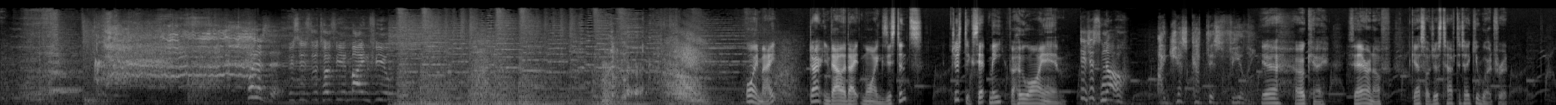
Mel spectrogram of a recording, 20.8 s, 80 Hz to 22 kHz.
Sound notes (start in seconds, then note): 1.2 bodysnatchers scream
